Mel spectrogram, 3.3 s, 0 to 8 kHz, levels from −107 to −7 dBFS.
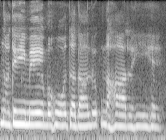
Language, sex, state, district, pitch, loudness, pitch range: Hindi, female, Arunachal Pradesh, Lower Dibang Valley, 215 Hz, -14 LUFS, 200-225 Hz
